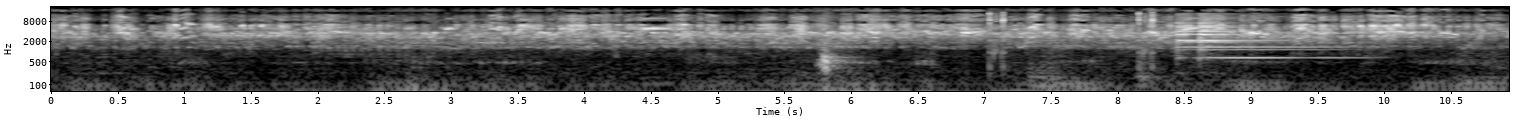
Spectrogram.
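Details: Many budgies in flight inside an old aviary give constant twittering chatter. A few sharp clicks and brief clean whistled tones cut through near the end.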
